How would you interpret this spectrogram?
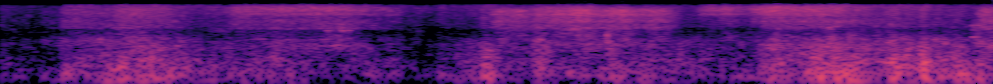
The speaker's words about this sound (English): Is it windy enough or what? It is pretty windy. You hear that wind? Not windy enough. You hear that wind? Yeah, I hear it.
